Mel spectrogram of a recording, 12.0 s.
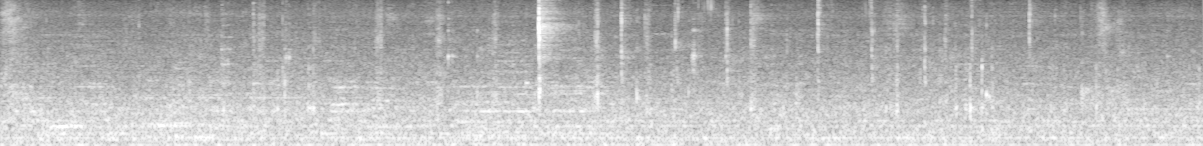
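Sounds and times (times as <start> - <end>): person chewing food: 2.5 - 10.4.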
